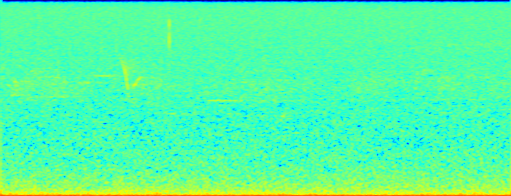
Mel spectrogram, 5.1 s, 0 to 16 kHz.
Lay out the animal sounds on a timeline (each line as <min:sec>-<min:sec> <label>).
0:00.0-0:05.1 Red-eyed Vireo (Vireo olivaceus)
0:01.1-0:01.6 Blue-headed Vireo (Vireo solitarius)
0:01.8-0:02.8 Hermit Thrush (Catharus guttatus)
